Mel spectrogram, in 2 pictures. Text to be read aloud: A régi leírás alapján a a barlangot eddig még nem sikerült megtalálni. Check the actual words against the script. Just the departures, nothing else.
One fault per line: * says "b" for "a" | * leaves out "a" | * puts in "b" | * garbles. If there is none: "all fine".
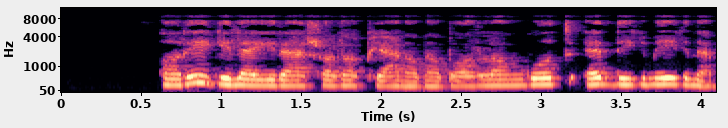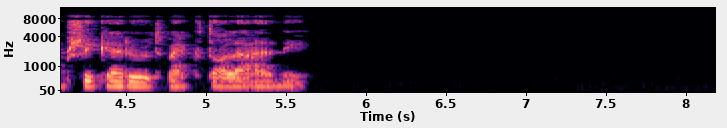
all fine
